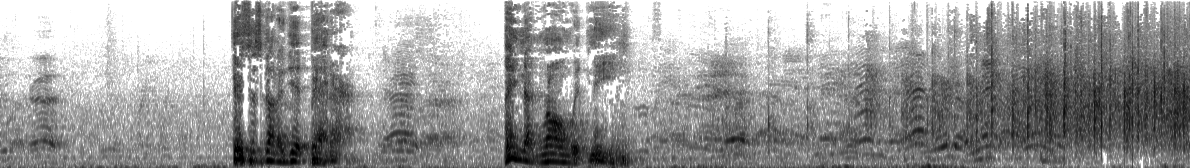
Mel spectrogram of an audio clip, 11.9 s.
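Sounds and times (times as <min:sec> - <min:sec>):
speech: 0:02.4 - 0:03.6, 0:05.1 - 0:06.4
audience clapping: 0:07.2 - 0:11.8.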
